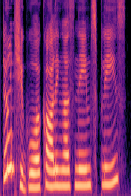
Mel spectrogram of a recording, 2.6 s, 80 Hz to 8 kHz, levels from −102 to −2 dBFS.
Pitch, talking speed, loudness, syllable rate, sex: 270 Hz, 185 wpm, -16 LUFS, 4.5 syllables/s, female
